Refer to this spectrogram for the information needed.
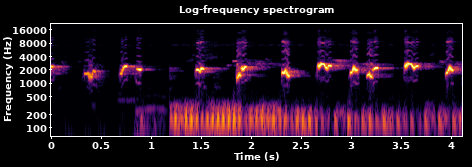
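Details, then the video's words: Yellow-vented bulbul song meant to draw other bulbuls into answering: bubbly whistled notes in quick pairs and triplets, rising and falling, over a low continuous rumbling hum through most of the recording. "KICAU SUARA trucukan gacor ROPEL PANJANG pancingan trucukan agar bunyi MENJADIKAN trucuk gacor NYAUT"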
